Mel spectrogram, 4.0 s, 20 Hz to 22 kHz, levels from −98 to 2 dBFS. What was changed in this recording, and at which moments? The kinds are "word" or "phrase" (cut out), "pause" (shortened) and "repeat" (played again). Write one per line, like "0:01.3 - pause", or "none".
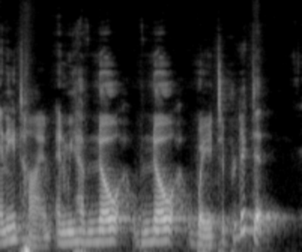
0:01.9 - repeat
